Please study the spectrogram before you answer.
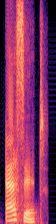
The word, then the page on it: asset: Indian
